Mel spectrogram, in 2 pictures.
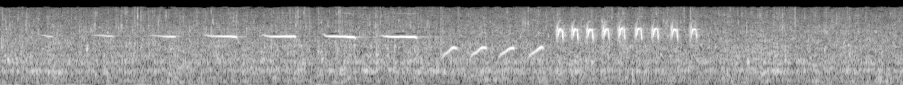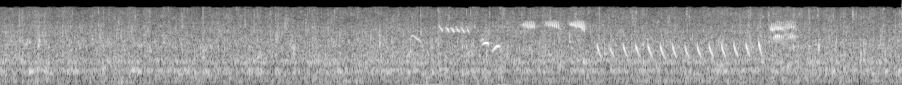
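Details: Common nightingale (Luscinia megarhynchos) singing: a run of thin high whistles swelling in loudness, a few short upslurred notes, then a fast dry rattling trill; after a pause, scattered sharp notes and another rapid trill over a steady background hiss.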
